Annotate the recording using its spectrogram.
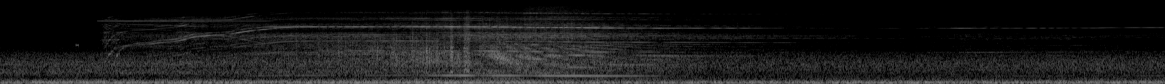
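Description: A model airplane's electric motor whines, rising in pitch as the plane takes off and flies overhead.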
